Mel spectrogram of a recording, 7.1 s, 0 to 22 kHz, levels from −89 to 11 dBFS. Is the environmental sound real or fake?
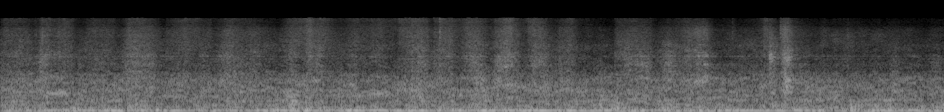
fake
